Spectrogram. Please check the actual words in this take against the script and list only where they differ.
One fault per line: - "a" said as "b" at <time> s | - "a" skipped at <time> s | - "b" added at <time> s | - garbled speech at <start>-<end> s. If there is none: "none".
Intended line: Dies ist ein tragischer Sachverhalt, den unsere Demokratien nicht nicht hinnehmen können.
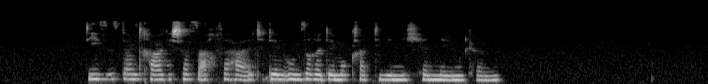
- "nicht" skipped at 4.2 s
